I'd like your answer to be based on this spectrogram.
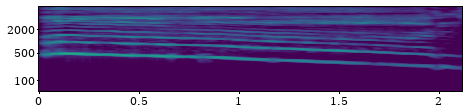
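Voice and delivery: long drawn-out yawn; big yawn. Pretend. Acted yawn on request.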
